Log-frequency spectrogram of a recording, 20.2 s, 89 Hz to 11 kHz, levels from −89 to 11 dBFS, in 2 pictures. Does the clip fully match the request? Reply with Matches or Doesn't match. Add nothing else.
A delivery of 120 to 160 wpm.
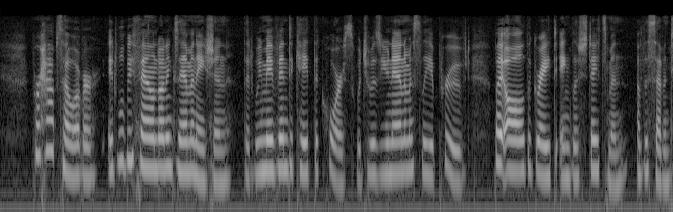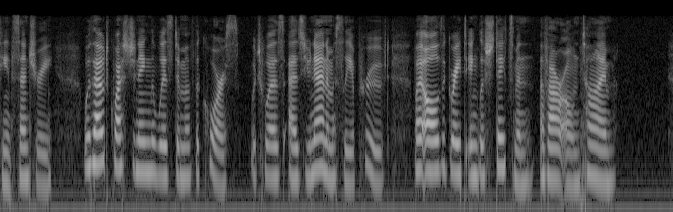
Matches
